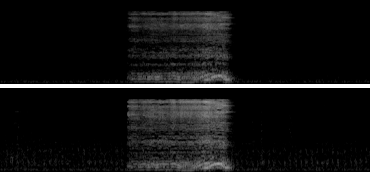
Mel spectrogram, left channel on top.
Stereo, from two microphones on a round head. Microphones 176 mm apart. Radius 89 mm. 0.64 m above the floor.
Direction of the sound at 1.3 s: 80° right.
